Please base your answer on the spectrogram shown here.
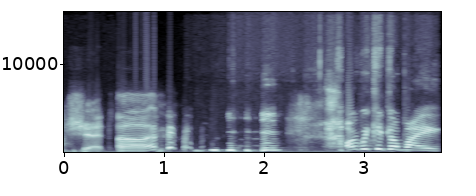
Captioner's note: laughing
